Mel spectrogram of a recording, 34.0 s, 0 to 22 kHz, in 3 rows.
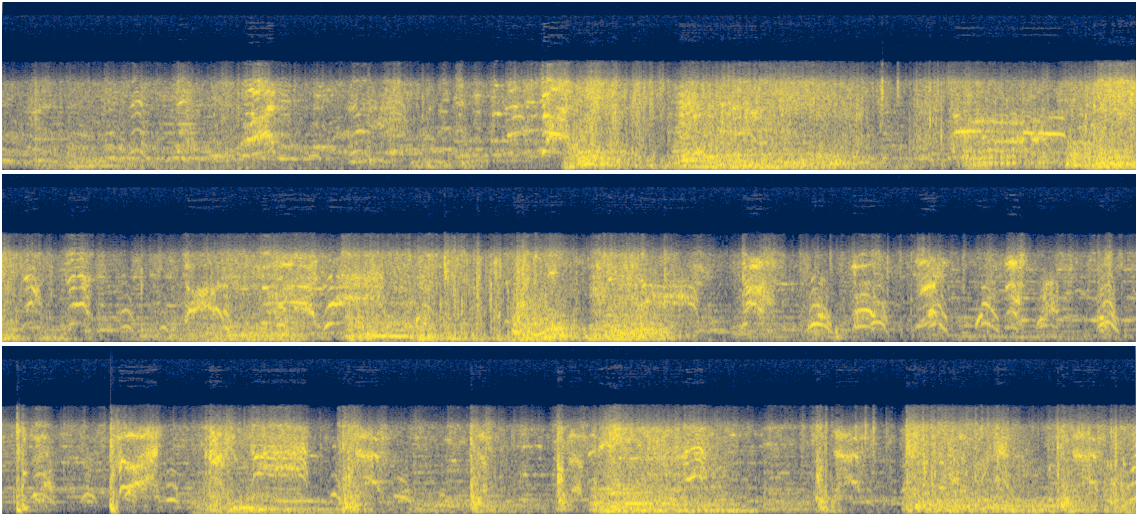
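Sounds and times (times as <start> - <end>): action film music: 0.0 - 34.0
booming rumbles: 5.6 - 8.8, 10.6 - 11.9.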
